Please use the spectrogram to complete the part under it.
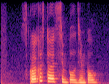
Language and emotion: Russian, neutral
